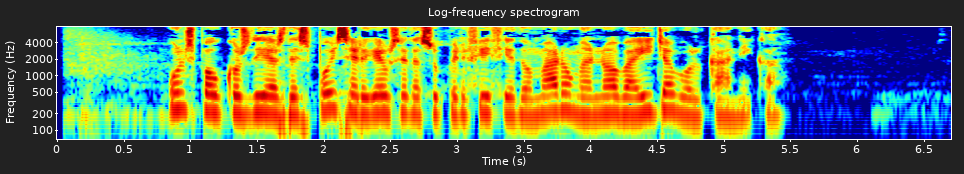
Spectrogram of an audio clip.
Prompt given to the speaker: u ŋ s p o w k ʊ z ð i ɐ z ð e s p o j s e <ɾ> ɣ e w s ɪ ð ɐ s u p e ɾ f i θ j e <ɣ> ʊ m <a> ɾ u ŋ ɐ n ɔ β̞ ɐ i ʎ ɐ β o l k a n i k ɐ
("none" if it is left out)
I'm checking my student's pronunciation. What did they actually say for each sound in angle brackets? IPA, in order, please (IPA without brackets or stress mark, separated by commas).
ɾ, ð, a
